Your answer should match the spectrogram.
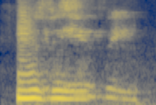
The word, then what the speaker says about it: easy: s y e easy easy once again it is a z sound it is easy not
